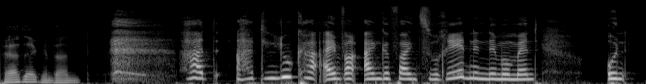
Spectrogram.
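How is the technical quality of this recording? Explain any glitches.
One fault stands out, a single loud pop at 4.43 s, between "einfach angefangen zu" and "in dem". A sudden voltage pulse, likely from a switch, static or a driver glitch, enters the signal and produces one sharp pop a few decibels above the speech, which continues underneath.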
